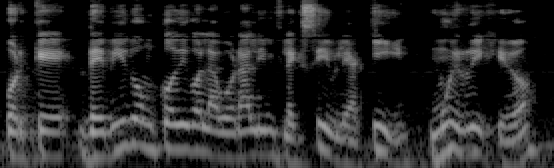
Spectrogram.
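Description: A man's voice: fairly high pitch, normal speed, a bit bright. A man in his thirties with a Guayaquil Ecuadorian accent, answering interview questions over a video call. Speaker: interview guest, city councillor. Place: living room, indoors. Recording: noisy video call audio.

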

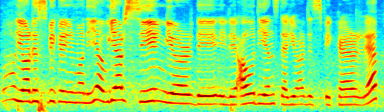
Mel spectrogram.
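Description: A woman's voice: fairly high pitch, steady tone, normal speed, slight background noise. Upbeat woman interviewer. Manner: upbeat, broken English phrasing. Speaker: event interviewer. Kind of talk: interview hosting. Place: trade fair booth, indoors. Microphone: handheld mic.

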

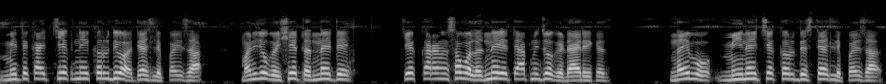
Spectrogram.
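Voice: medium pitch, no echo, close to an everyday voice. A performer voicing a boastful, defensive village man in a comedy cartoon, with a Khandeshi Ahirani accent.

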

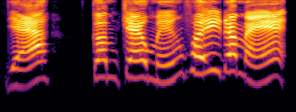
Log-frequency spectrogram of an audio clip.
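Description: Cute little creature, cartoon, inquisitive, childlike, very high pitch, sharp, close and dry. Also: female voice, lively intonation, slow, no room sound, heavily acted. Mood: curious. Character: small, cute, curious blue-green magical creature friend.

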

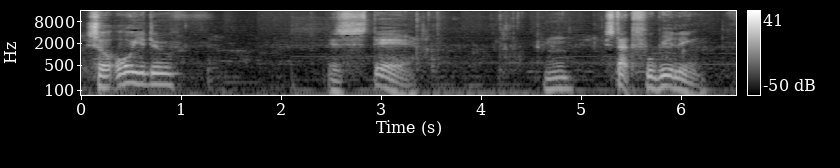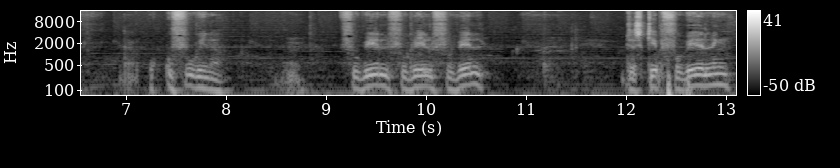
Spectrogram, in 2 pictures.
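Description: A Zambian-accented man in his thirties walks viewers through a recipe in a small home kitchen. He sounds chatty and encouraging, peppering his steps with fillers and little "mm?" checks. Music plays clearly behind him. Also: medium pitch, expressive, slow pace, pauses often, mellow. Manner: chatty and encouraging, many fillers and questioning "mm?" tags. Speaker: cooking channel host. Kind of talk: home cooking demonstration.

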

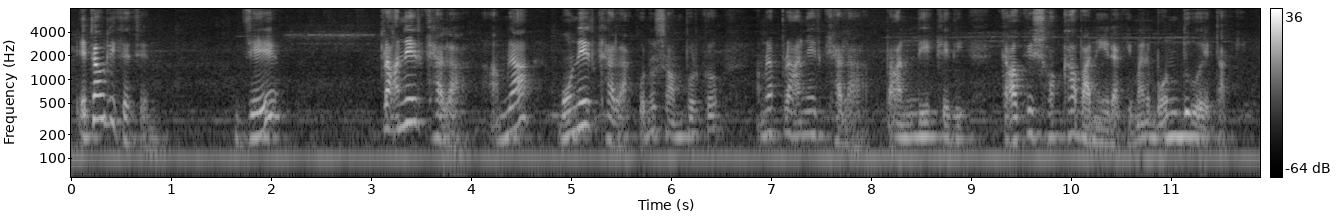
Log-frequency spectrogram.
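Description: A woman vlogger speaking straight to viewers in an opinionated, halting monologue, repeating herself and scolding with emphatic rhetorical questions. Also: fairly low pitch, wildly swooping pitch, gravelly, slight background noise.

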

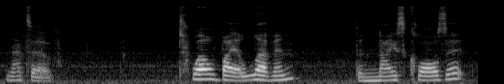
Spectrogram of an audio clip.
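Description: A woman's voice: mid-range voice, takes it slowly, mellow, breathy edge. A woman real estate agent narrating an informal, unscripted walkthrough of a home, describing each room as she moves through it. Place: indoors, moving through rooms of a house.

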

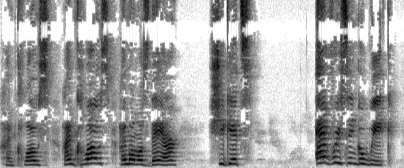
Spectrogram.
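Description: A middle-aged woman reading a children's book aloud, animated and emphatic, breaking off to question her young listeners. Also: high voice, slow pace. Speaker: storybook reader for children. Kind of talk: children's read-aloud with asides. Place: small room at home, indoors.

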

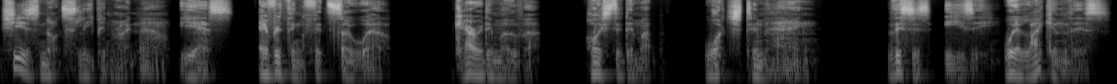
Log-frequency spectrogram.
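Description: A man voicing a detective's coolly analytical inner voice of logic in a video game, gravelly and husky, with measured, deliberate delivery. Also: extremely low pitch, dry recording, clean studio sound, full character voice. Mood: quietly confident. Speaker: game voice actor. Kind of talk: scripted video game narration.

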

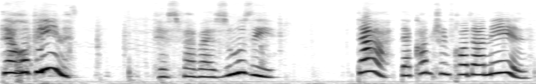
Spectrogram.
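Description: An actress playing an excitable young girl, the heroine's friend, in a German children's radio play. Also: extremely high pitch, slow, heavily acted. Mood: excited. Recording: dull 1970s audio drama recording.

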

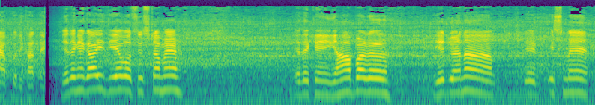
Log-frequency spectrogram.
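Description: A young man with a Pakistani Punjabi accent talks in a high, chatty voice, calling his viewers "guys" as he walks them around. He records on a phone held at arm's length outdoors on a farm. A tractor engine drones clearly in the background. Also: background noise. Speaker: vlogger. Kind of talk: casual walkthrough vlog.

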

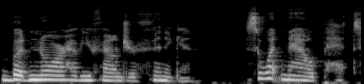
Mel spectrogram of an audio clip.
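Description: A woman's voice: mid-range voice, steady tone, unhurried, mellow, lightly acted. A woman playing a taunting, imperious fairy creature in an audio play.

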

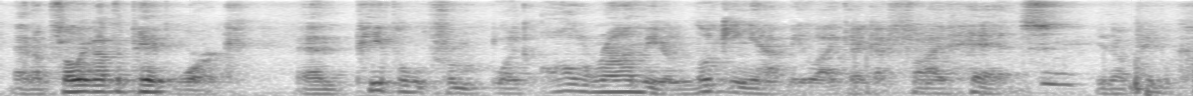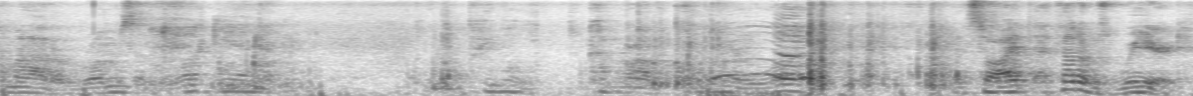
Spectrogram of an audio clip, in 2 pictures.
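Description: An older man from Boston, a street preacher, tells his conversion story with animated gestures in a small living room. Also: medium pitch, fast talker. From Boston, United States. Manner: animated, acts out dialogue with hand gestures. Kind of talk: personal testimony storytelling. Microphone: camera a few feet away. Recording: roomy, distant and noisy home video.

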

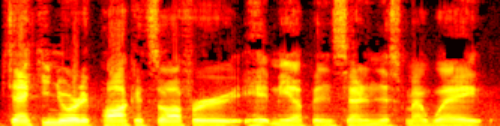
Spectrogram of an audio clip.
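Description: A man's voice: low-pitched, brisk, a bit bright. A middle-aged man giving a casual gear review to camera outdoors, laid-back and informal with enthusiastic slang. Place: outdoors in snowy woods.

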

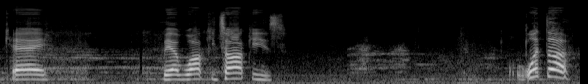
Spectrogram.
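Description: An excitable, dramatic young player improvising a roleplay while playing a video game. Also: mid-range voice, drawn-out words, a little hiss or hum.

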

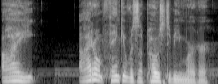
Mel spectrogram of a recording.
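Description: A man's voice: fairly high pitch, lively intonation, normal speed, warm tone, faint music behind, voice pushed up. A man voicing a determined young male Labrador dog who talks in an intense, resolute way. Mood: hesitant.

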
